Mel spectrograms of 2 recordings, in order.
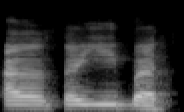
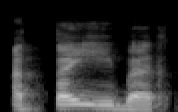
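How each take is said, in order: First: The 'l' of the article is clearly pronounced. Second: The 'l' merges into a doubled 't' sound. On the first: The speaker calls it wrong. "Tidak dibaca al-tayyibat" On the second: The speaker calls it right. "tidak dibaca lam"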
